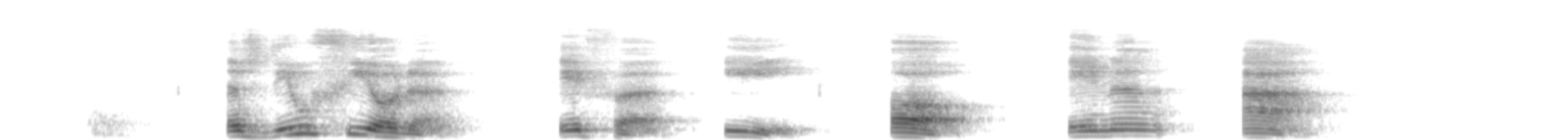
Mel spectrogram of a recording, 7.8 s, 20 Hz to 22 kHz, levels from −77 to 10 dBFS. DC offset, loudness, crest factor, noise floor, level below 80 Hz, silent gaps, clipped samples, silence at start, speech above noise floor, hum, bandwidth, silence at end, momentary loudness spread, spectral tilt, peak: under 0.1%; -28 LUFS; 22 dB; -82 dBFS; -86 dBFS; none; under 0.1%; 1.15 s; 55 dB; none; 9.8 kHz; 1.2 s; 15 LU; -5 dB/octave; -8 dBFS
